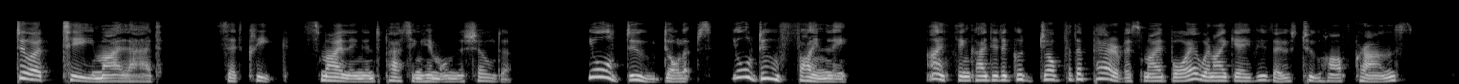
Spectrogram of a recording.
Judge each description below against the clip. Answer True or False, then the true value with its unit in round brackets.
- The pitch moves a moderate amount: False (5.9 semitones)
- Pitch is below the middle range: False (175 Hz)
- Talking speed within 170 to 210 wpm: True (175 wpm)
